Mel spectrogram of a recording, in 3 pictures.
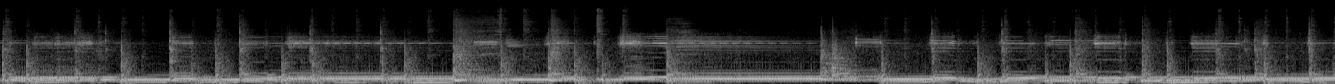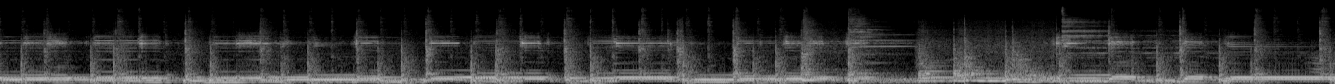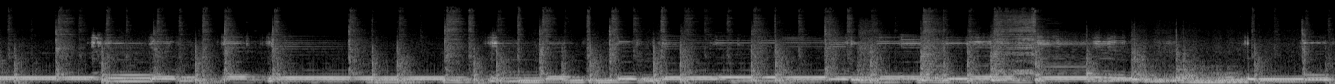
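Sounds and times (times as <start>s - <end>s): bass guitar: 0.0s - 40.0s
drum kit steady beat: 0.0s - 40.0s
electric guitar: 0.0s - 40.0s.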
